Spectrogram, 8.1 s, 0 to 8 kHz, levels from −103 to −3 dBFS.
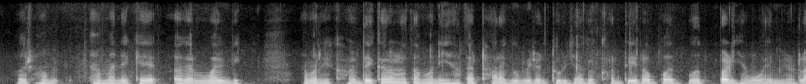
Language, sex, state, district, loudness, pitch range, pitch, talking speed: Chhattisgarhi, male, Chhattisgarh, Balrampur, -23 LUFS, 115-125 Hz, 120 Hz, 125 wpm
